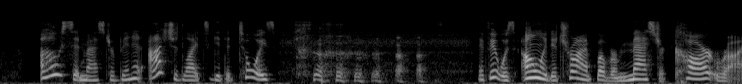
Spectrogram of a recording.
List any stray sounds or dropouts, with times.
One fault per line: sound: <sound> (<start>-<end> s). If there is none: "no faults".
sound: laugh (2.9-4.5 s)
